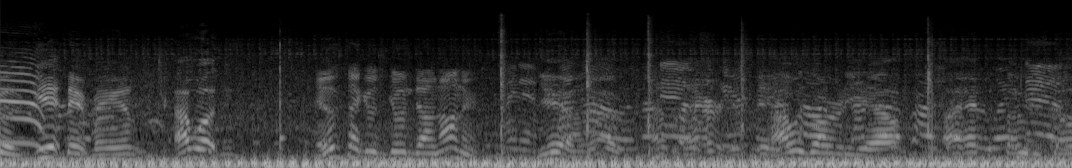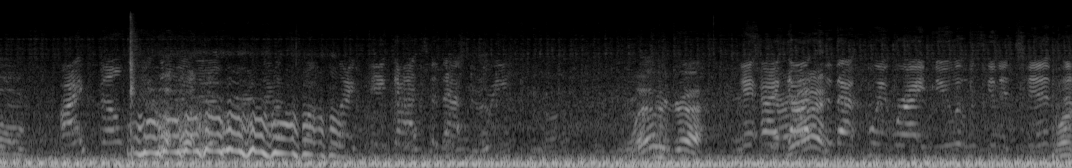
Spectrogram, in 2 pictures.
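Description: An engine idling steadily with a low, even rumble, under several people talking.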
